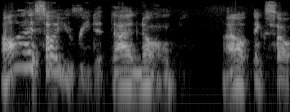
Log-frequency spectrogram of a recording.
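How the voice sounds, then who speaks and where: A man puts on a character voice with a fairly high pitch. He keeps a moderate pace. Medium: actual play. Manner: broken English, speaks of herself by name.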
